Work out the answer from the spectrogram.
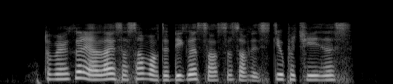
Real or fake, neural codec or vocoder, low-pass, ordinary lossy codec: fake; codec, 44.1 kHz, 7.8 kbps, Pupu-Codec; 7.2 kHz; MP3, 64 kbps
